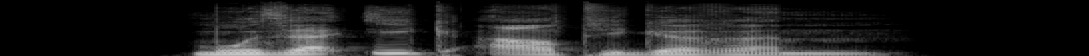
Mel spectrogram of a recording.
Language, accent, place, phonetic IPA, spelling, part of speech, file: German, Germany, Berlin, [mozaˈiːkˌʔaːɐ̯tɪɡəʁəm], mosaikartigerem, adjective, De-mosaikartigerem.ogg
- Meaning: strong dative masculine/neuter singular comparative degree of mosaikartig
